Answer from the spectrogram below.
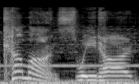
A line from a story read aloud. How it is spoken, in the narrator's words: he called, with his voice taunting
